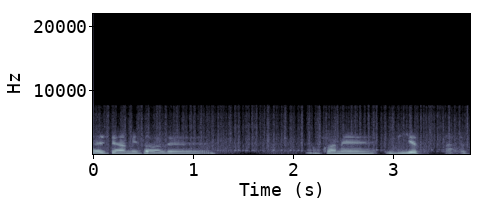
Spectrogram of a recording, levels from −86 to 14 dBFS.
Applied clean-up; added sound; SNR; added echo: none; Rattle; 17 dB; none.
